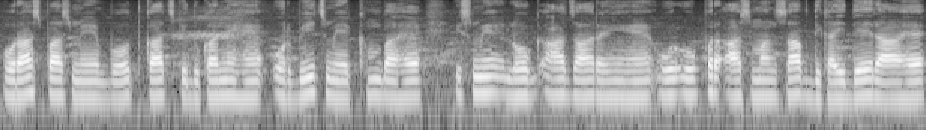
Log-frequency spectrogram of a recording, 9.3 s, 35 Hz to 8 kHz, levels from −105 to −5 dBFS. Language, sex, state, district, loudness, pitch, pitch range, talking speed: Hindi, male, Rajasthan, Bikaner, -17 LUFS, 140 Hz, 135-150 Hz, 180 wpm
